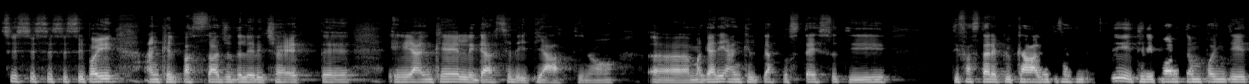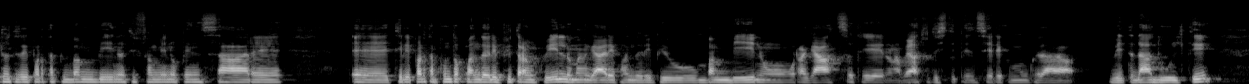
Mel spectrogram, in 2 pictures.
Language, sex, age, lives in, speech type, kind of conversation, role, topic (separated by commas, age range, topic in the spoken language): Italian, male, 20-24, Italy, conversation, unstructured, none, Qual è il tuo modo preferito per rilassarti dopo il lavoro?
